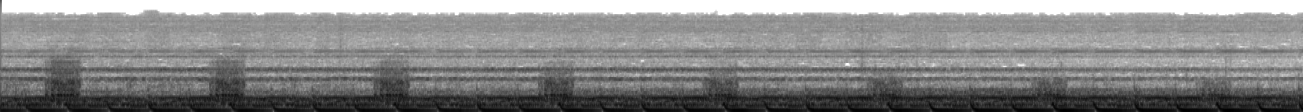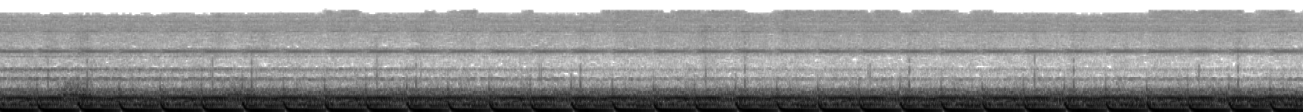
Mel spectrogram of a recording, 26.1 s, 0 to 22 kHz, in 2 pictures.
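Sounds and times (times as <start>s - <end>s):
sustained droning tone: 0.0s - 26.0s
techno kick drum: 0.0s - 26.0s.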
